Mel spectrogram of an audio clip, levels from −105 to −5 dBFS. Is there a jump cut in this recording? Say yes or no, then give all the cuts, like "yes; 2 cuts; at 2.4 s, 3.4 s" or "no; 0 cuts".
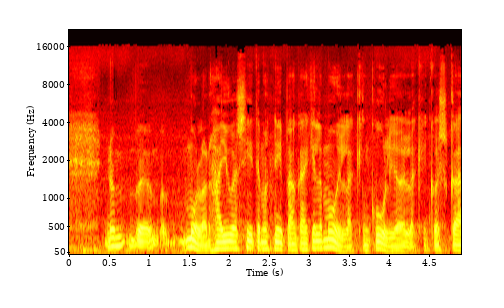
no; 0 cuts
